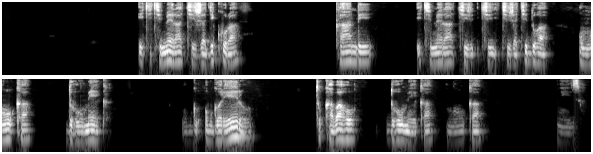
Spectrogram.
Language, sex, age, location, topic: Kinyarwanda, male, 36-49, Musanze, agriculture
